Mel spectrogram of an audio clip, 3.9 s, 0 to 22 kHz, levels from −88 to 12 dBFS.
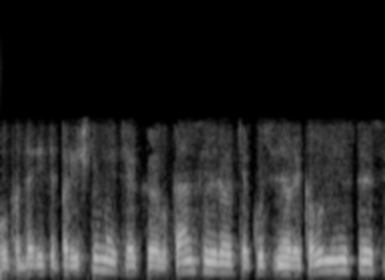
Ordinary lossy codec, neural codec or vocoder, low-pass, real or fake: AAC, 16 kbps; autoencoder, 48 kHz, 128 numbers a frame, DAC-VAE, trained on Japanese speech; 7.2 kHz; fake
